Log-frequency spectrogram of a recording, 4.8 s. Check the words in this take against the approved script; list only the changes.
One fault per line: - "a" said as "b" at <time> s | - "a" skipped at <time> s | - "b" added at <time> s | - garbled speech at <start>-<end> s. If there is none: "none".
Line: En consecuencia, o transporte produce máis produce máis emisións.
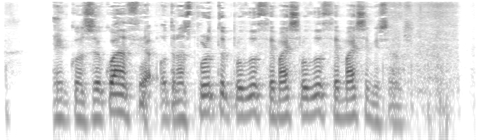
none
